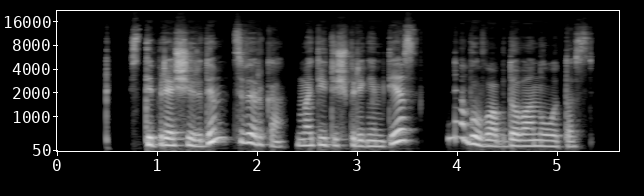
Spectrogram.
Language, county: Lithuanian, Šiauliai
